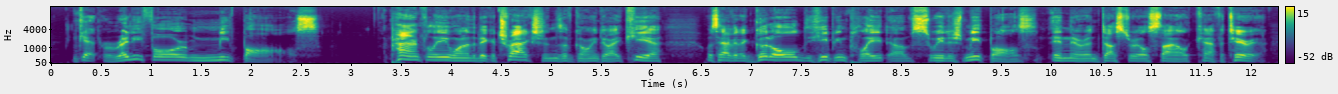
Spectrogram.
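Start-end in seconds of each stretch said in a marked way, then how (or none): 0.3-2.7 slow, authoritative, dramatic movie-trailer announcer voice. Speaker retells what they said to someone, in an authoritative film trailer voice. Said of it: "I said in my authoritative film trailer voice".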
